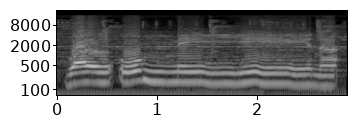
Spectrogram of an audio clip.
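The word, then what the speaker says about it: الأميين: Kemudian sama tuh contoh yang keempat juga, wal ummiyina. Nah ya, itu sama, ada huruf ya bertasydid berkasroh, harokat kasroh bertemu dengan huruf iya sukun atau iya mati. Tadi sama, dibacanya akan ditekan. Nah, kemudian yang kelima ada lafaz, ada kalimat illina.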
